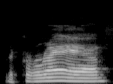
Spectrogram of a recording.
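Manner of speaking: slow, stretched Southern drawl on "The Quran". Shown as a demonstration. Host teases the guest by saying the word in a slow Southern drawl. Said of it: "say, Southern drawl".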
